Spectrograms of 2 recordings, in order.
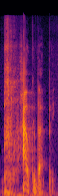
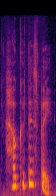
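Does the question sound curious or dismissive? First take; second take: dismissive; curious. First: The question sounds scornful and dismissive. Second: The question sounds open and curious. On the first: The speaker rejects the idea as nonsense. "Yeah, dismissing it" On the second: The speaker wants to hear more. "Your tone of voice could be, how could this be? Tell me more"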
